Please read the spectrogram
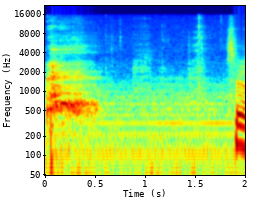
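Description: A man's voice at the very start and again near the end, with a faint steady hum in the quiet stretch between.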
